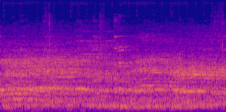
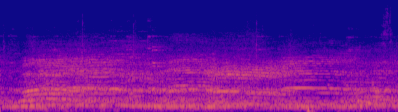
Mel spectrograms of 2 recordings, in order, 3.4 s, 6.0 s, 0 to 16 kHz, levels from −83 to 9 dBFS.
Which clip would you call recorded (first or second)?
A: second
